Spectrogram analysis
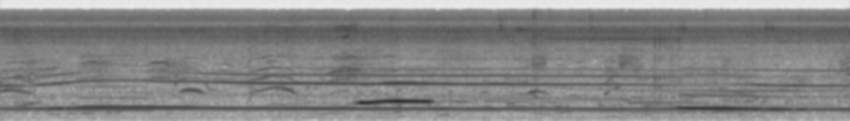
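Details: Arctic wolves at a zoo pause their morning play to howl together in the morning, long steady notes overlapping with shorter rising and falling cries.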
